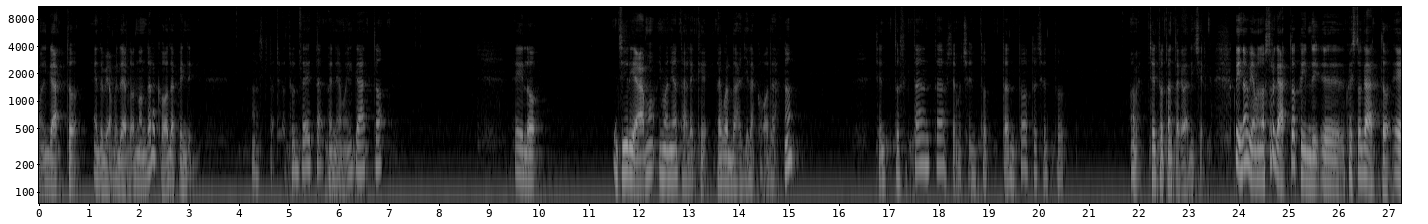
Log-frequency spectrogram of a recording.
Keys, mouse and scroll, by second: 2.5 click, 4.8 ctrl+z, 6.1 click, 7.5 click, 8.3 click, 11.0 click, 25.7 middle click.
